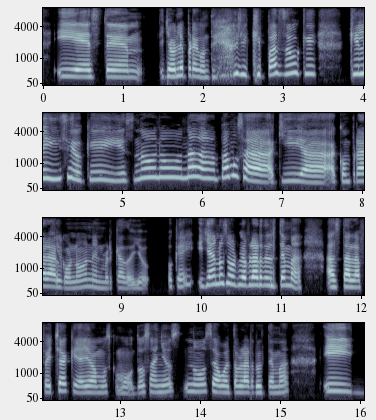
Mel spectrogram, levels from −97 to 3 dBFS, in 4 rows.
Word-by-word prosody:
Y, 245 -9 +3
este, 225 -1 +3
mm, 215 -1 -8 0.3
yo 235 -1 +5
le 270 +1 +2
pregunté: 225 -4 -2 0.2
"Oye, 300 -4 -1
¿qué 305 +5 -2
pasó? 315 +3 +1
¿Qué 320 -1 -3 0.4
qué 315 0 +1
le 330 +1 +4
hice 325 +1 -1
o 285 - -4
qué?". 290 +2 -5
Y 260 -1 -4
es: 260 -1 -9
"No, 365 +5 +1
no, 375 -1 0
nada. 360 -3 +3
Vamos 395 +2 +1
a 245 -7 +6
aquí, 250 0 -3
a 210 -2 +3
a - - 0
comprar 245 +1 +1
algo, 220 -5 0
¿no?, 205 +3 -5
en 235 0 -8
el 210 -2 -8
mercado". 190 +1 -7
Y - - -11
yo: - - -9 0.2
"Okey". 240 +7 -8
Y 250 - -7
ya 290 +2 +5
no 335 +1 0
se 340 - -1
volvió 295 -2 0
a - - +7
hablar 280 0 +6
del 265 -3 -1
tema. 275 -1 0 0.3
Hasta 225 +1 +3
la 215 0 +2
fecha, 220 +4 -1
que 250 -3 -8
ya 200 - 0
llevamos 205 +1 -3
como 190 - -10
2 210 +3 -7
años, 220 +3 -5
no 235 0 -5
se 240 -1 -3
ha - - +3
vuelto 210 -1 -3
a - - -3
hablar 205 0 -1
del 210 -1 -3
tema 200 +1 -6 0.4
y 250 -3 +4
245 Hz, 230 wpm, -24 LUFS, 220-300 Hz, 0.4 s, a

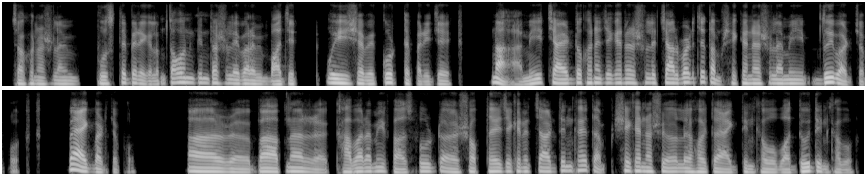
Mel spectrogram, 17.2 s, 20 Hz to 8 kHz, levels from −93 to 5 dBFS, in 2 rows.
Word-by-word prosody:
যখন 120 +1 -1
আসলে 120 +1 -5
আমি 115 - -1 0.3
বুঝতে 125 +5 -1
পেরে 135 -5 +1
গেলাম 105 +1 -4
তখন 165 +1 +3
কিন্তু 150 -1 -2
আসলে 135 0 -3
এবার 120 -1 +2
আমি 110 - -2
বাজেট 110 +2 0 0.3
ঐ - - 0 0.2
হিসাবে 120 -2 +1
করতে 140 -5 +2
পারি 95 -1 -4
যে 110 - +1 0.5
না - - +8 0.2
আমি 110 +7 +1 0.2
চায়ের 135 -1 +4
দোকানে 150 0 +1
যেখানে 150 0 -1
আসলে 150 +3 -3
৪ 145 -2 +4
বার 165 -1 +3
যেতাম 180 - +1
সেখানে 135 0 0
আসলে 135 +1 -2
আমি 130 0 +2 0.3
২ 170 +1 +8
বার 95 - 0
যাবো - - -9 0.6
বা 195 - +5
১ 125 - -2
বার 100 - -2
যাবো। 110 +4 -13 0.7
আর 125 -1 +5 0.2
আ - - 0 0.2
বা 125 - +5
আপনার 130 0 +1 0.3
খাবার 120 +3 +1
আমি 140 +1 -1
ফাস্ট 100 -1 -2
ফুড 135 -2 0
আ - - -1 0.2
সপ্তাহে 130 +2 0
যেখানে 135 0 -2
৪ 130 -1 +2
দিন 155 -1 -1
খাইতাম, 170 0 -1 0.2
সেখানে 150 -3 +1
আসলে 125 -1 -1
হয়তো 115 +1 0
১ 95 - -5
দিন 115 - -1
খাবো 105 -3 0
বা - - +1
২ 135 +1 +4
দিন 120 -7 0
খাবো। 95 -2 -5
130 Hz, 210 wpm, -22 LUFS, 115-140 Hz, 0.7 s, না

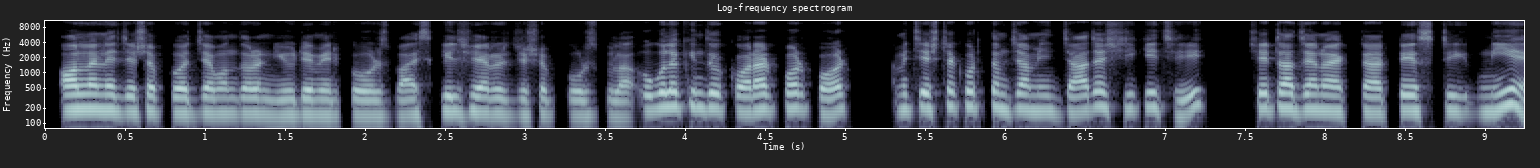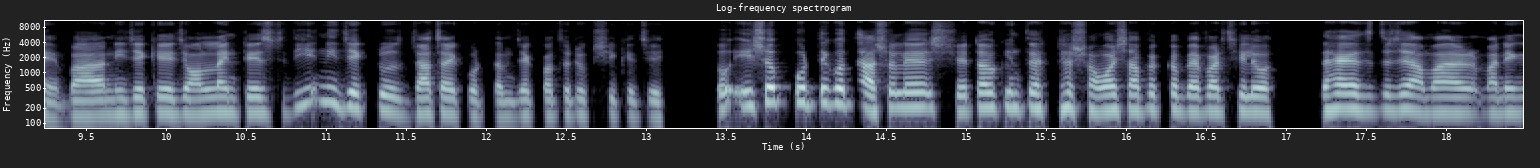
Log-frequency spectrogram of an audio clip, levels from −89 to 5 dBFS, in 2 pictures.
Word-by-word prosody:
Online 185 0 +6
যেসব 170 0 +1
course 160 -1 +3
যেমন 160 -1 +1
ধরুন 160 -1 +1
Udemy 150 0 +1
এর 145 - -7
কোর্স 145 -1 0
বা 145 - +1
Skillshare 170 -1 0
এর - - -5
যেসব 150 0 -5
কোর্স 145 -1 -4
গুলা 140 -2 -3
ওগুলা 205 +4 +4
কিন্তু 200 -1 +1
করার 180 +2 +5
পর, 195 0 +2
পর 160 +1 +3 0.3
আমি 185 +1 -6
চেষ্টা 200 +2 +2
করতাম 210 0 0
যে - - -1
আমি 175 - -4
যা, 170 - +3
যা 210 - +3
শিখেছি 190 -5 -5 0.4
সেটা 195 0 +2
যেন 185 -1 +3
একটা 170 0 -2 0.2
টেস্ট 180 -1 +1 0.3
নিয়ে 230 +4 +3 0.2
বা 140 0 +1 0.2
নিজেকে 160 +1 -3
যে 160 - -1
অনলাইন 165 +1 0
টেস্ট 165 -1 -2
দিয়ে 240 +4 -5
নিজে 215 -5 -1
একটু 190 0 -6 0.2
যাচাই 155 0 +1
করতাম 135 -2 -5
যে 150 - -2
কতটুকু 150 0 -7
শিখেছি। 140 -1 -9 0.4
তো - - -1 0.2
এসব 260 +4 +7
করতে, 255 -1 +4
করতে 240 -1 +5
আসলে 205 +3 0 0.2
সেটাও 190 +3 +1
কিন্তু 200 -1 -3
একটা 195 +1 -4
সময় 180 0 +3
সাপেক্ষ 185 +1 -2
ব্যাপার 175 0 +3
ছিল। 175 -2 -1 0.4
দেখা 185 +2 +5
যেত 175 +1 -11
যে - - +2
আমার 165 0 +1 0.2
মানে 165 0 -2
175 Hz, 200 wpm, -23 LUFS, 155-195 Hz, 0.4 s, এসব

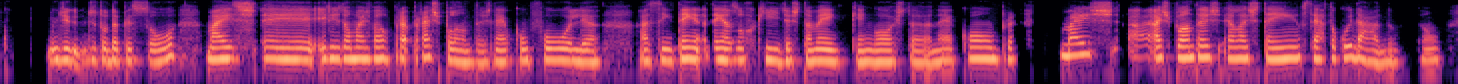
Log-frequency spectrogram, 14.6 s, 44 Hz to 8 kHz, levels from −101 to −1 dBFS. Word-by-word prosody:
co - - -19 0.5
de 200 -2 +2
de 205 - -7
toda 195 +1 +1
pessoa, 195 +3 -2 0.3
mas, 210 0 +2
eh, 210 -2 +2
eles 215 0 +2
dão 215 0 +2
mais 215 0 +4
valor 215 -1 +1
para 225 +1 +1
as - - -8
para 225 +1 0
as 235 - -1
plantas, 175 -3 -2
né, 180 -1 0
com 190 +1 -4
folha, 190 -3 0 0.4
assim, 185 +1 -1
tem 215 +1 +4
a - - -8
tem 205 -1 +3
as 195 +1 -2
orquídeas 195 -2 -2
também, 185 -1 +1
quem 175 0 -1
gosta, 180 -1 -1
né, 185 +3 -2
compra, 215 -1 +1 0.4
mas, 275 +7 +1
a 230 -1 -1
as 230 +1 +1
plantas, 230 0 +3
elas 220 0 0
têm 215 +1 +3
um - - -2
certo 215 -1 -2
cuidado, 190 -7 -1 0.2
então, 200 0 -7
205 Hz, 165 wpm, -23 LUFS, 185-220 Hz, 0.5 s, mais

